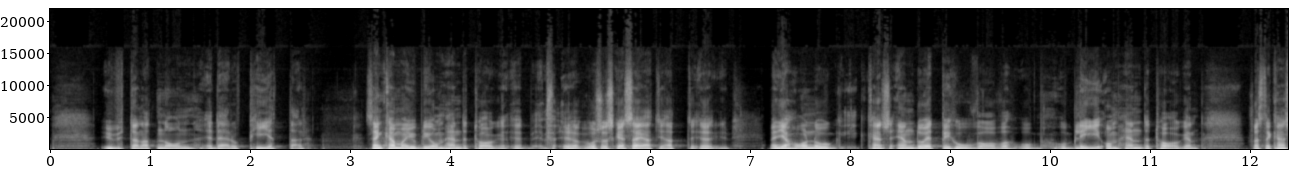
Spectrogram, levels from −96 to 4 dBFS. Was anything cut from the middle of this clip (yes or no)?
no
